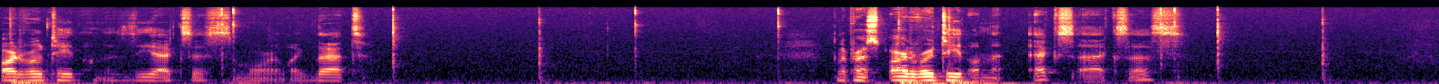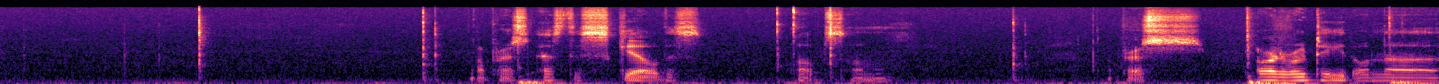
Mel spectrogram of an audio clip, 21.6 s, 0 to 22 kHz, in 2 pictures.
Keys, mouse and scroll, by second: 0.1 z, 1.6 click, 3.0 middle click, 4.1 middle click, 4.7 click, 5.9 click, 6.7-7.1 typing, 8.7 click, 9.2 middle click, 10.0 middle click, 11.1 scroll down 1, 11.8 scroll down 1, 12.3 middle click, 13.9 middle click, 14.7 s, 16.6 click, 17.0 middle click, 18.4 middle click, 20.2 r, 21.2 z.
